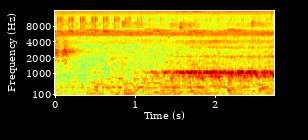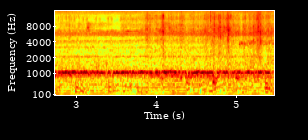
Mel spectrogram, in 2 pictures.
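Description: Crickets chirp in a Madagascar forest, a steady high buzzing trill running throughout under a dense bed of other insect and ambient noise, moderately loud and continuous.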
